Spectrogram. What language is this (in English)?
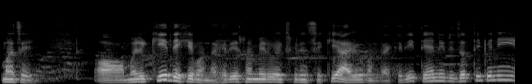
Nepali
